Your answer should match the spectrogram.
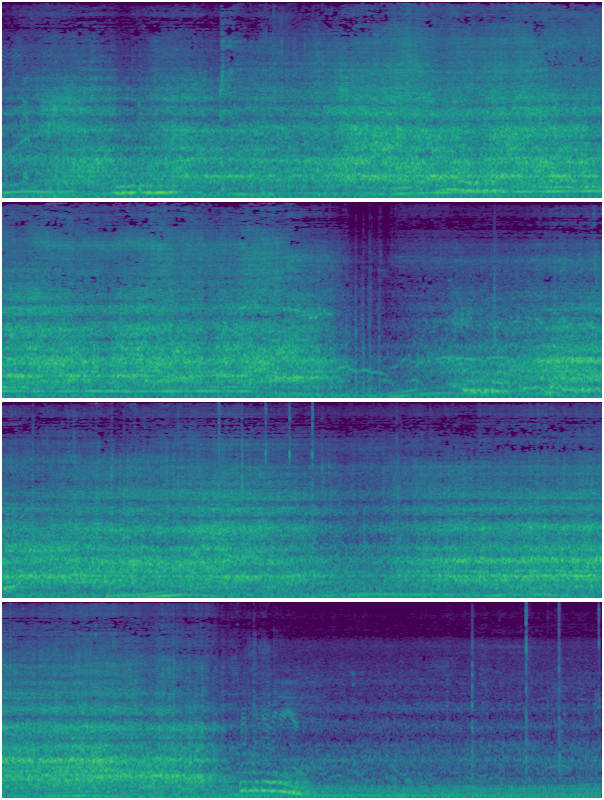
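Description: Classic Mini's A-series engine revved hard as the car is driven around in a display on wet tarmac. There are two long loud bursts with the revs rising and falling, and a short lull between them. Near the end the revs drop away and the engine settles to a quieter idle.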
